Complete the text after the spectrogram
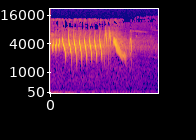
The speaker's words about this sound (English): You can hear the chaffinch's song almost anywhere there are trees, and the sound of a male bird singing is one of the first signs that spring is on the way.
